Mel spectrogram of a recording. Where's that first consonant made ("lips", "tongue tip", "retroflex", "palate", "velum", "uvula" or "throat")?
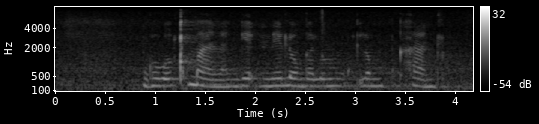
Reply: velum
